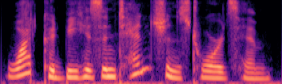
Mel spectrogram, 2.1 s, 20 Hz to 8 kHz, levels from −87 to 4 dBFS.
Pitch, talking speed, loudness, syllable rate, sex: 210 Hz, 200 wpm, -17 LUFS, 5.1 syllables/s, female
